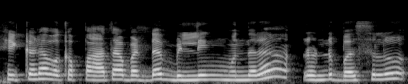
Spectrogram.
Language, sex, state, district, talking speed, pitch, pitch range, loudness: Telugu, female, Andhra Pradesh, Annamaya, 130 wpm, 220 Hz, 210-235 Hz, -14 LUFS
